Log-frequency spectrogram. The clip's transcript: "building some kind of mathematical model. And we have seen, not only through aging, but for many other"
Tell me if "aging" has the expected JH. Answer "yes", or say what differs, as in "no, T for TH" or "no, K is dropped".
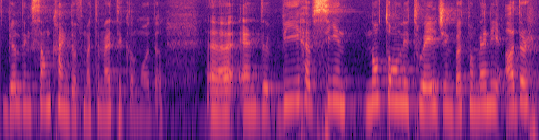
yes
